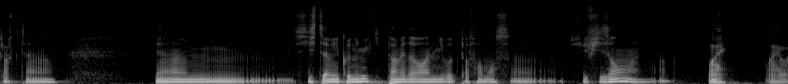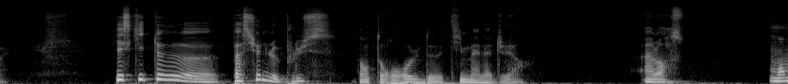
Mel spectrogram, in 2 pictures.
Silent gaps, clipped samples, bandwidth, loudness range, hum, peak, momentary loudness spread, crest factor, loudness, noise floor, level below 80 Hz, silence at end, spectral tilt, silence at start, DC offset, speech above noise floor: none; under 0.1%; 15.5 kHz; 7 LU; none; -6 dBFS; 16 LU; 22 dB; -26 LUFS; -61 dBFS; -40 dBFS; 0 s; -7 dB/octave; 0 s; under 0.1%; 36 dB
